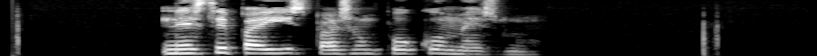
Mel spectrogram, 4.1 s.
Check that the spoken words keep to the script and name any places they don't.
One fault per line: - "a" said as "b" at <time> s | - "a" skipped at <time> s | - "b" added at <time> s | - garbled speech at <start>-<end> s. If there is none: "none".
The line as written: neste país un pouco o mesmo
- "pasa" added at 1.6 s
